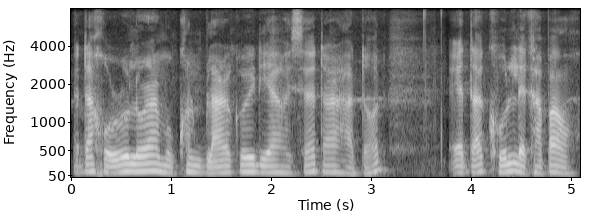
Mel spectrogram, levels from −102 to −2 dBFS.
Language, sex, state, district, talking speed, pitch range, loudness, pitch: Assamese, male, Assam, Sonitpur, 165 wpm, 110-125 Hz, -22 LUFS, 115 Hz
